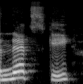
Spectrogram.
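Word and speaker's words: netsuke: like ivory to me a net ski that's what those two holes are for it's spelled natsuki but it's a netsky okay and then it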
